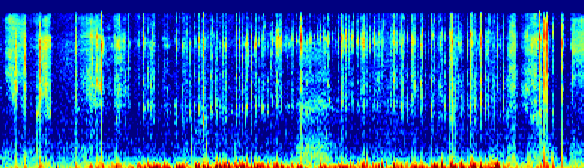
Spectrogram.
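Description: A small, dry, brown pine cone with solid woody scales is held in one hand close to the mic while fingertips and nails scratch and flick its scales. The result is a rapid, uneven stream of crisp scratches and tiny clicks over a soft, low thumping rumble that swells and fades throughout.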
